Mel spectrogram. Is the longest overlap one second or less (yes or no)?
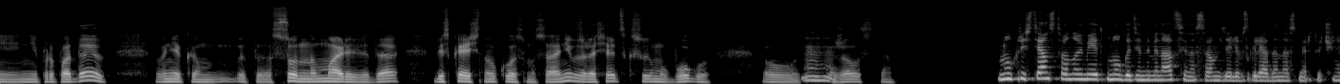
yes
